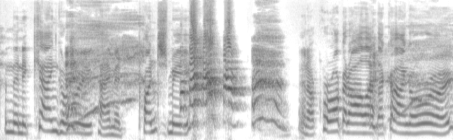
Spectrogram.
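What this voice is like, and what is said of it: Impressive put-on Australian accent. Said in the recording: “That's a good accent. That's quite impressive. ... I just can't imagine anything more down under.”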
